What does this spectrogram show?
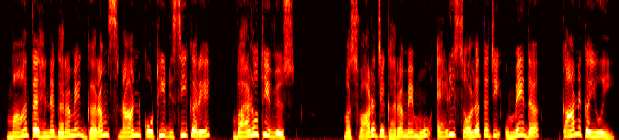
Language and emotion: Sindhi, surprised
